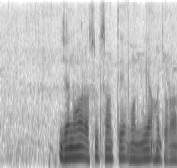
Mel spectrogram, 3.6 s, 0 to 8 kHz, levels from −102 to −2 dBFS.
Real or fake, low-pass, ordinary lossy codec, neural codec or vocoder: real; none; none; none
